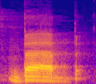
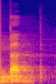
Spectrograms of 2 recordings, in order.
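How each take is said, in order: First: The vowel is held long. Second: The vowel is short and clipped. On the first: "the alif is a long, elongated, a long vowel sound" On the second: "if I rely only on the haraka"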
